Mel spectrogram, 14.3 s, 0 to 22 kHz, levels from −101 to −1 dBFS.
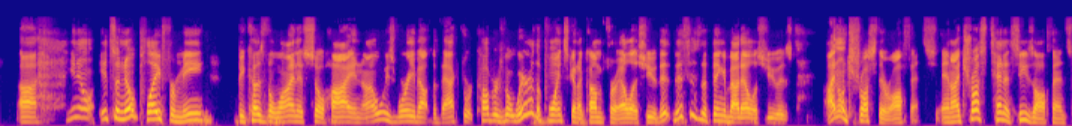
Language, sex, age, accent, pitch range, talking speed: English, male, 30-49, American, 145-205 Hz, 210 wpm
